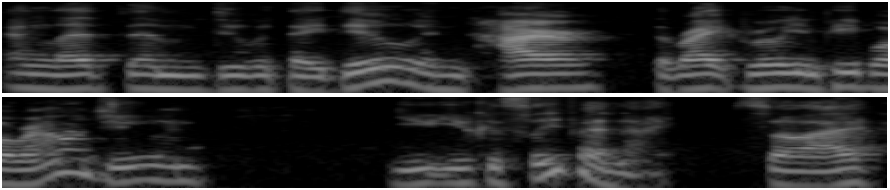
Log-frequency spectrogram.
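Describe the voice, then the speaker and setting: Male guest from Connecticut, chatty and animated anecdote teller, mid-range voice. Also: mid-range voice, moderate pace. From Connecticut, USA. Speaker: guest, attorney and theater producer. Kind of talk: casual storytelling interview.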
